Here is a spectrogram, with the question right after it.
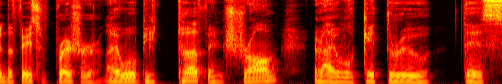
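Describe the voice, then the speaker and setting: A man puts on a gruff character voice at a medium pitch and a moderate pace. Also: ordinary pitch variation, dry, close sound with no echo, very clean recording, silent background. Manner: gruff, tough.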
